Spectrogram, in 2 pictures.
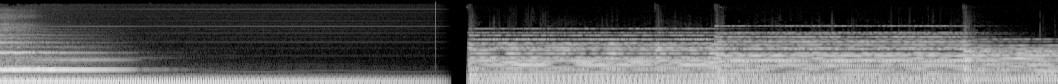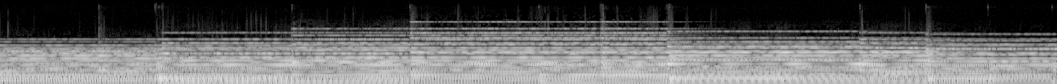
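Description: Music: a chord rings on and fades over the first five seconds, then cuts off briefly. Sustained organ chords follow, each held for about three seconds before moving to the next.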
